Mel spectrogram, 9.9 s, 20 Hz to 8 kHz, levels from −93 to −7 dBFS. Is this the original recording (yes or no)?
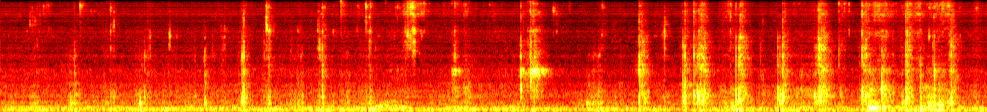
no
